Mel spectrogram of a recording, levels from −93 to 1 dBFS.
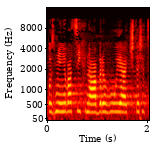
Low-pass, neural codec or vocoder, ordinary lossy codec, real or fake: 14.4 kHz; none; MP3, 48 kbps; real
